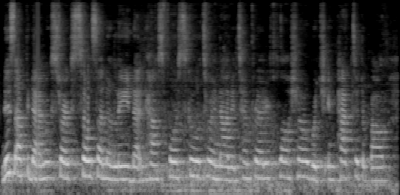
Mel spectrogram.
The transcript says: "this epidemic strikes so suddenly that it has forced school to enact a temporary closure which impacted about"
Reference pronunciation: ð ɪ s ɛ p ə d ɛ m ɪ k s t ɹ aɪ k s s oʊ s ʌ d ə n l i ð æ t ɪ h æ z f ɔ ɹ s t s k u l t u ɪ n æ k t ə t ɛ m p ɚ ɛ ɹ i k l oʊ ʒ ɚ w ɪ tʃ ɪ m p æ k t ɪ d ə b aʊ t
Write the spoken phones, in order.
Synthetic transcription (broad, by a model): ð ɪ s ɛ p ə d ɛ m ɪ k s t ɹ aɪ k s s oʊ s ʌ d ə l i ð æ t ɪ h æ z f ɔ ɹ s s k u l t u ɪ n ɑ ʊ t ə t ɛ m p ɚ ɛ ɹ i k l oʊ ʃ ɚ w ɪ tʃ ɪ m p æ k t ɪ d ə b aʊ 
